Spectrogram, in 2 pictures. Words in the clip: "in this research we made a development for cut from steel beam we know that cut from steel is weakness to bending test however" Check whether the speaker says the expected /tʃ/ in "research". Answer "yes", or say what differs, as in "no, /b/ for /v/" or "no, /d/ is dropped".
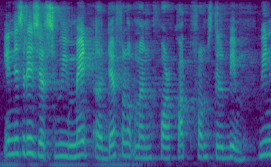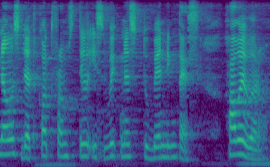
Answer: no, /s/ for /tʃ/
